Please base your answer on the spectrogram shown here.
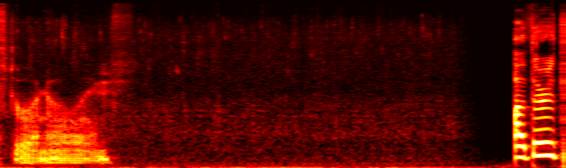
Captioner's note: rain pattering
